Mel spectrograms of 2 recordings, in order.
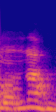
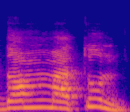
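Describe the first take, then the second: First: The word ends with a short 'h' sound. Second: The word ends with a full 'tun' ending. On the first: "দম্মাতুনকে যখন আমরা অক্ফ করে বলি" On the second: "দম্মাতুন শব্দটা কি?"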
